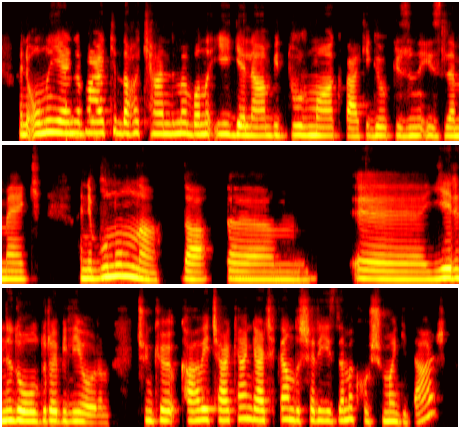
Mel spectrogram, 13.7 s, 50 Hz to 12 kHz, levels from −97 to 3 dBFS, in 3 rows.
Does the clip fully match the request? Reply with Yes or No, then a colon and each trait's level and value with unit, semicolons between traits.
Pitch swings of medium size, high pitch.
Yes: average, 3.6 semitones; high, 220 Hz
